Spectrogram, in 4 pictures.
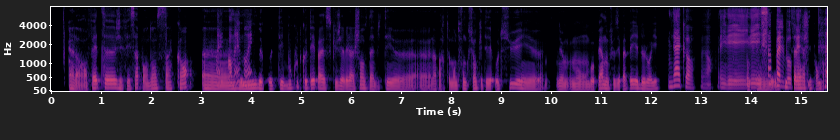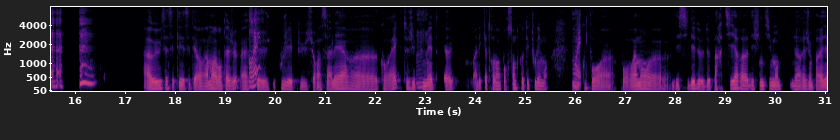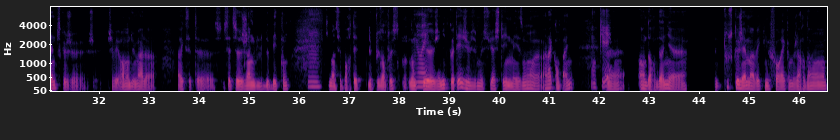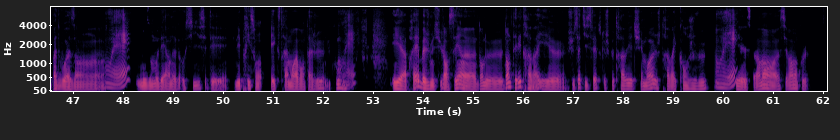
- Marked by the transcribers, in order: chuckle; other background noise; tapping; stressed: "extrêmement"
- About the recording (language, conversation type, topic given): French, podcast, Qu’as-tu appris grâce à ton premier boulot ?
